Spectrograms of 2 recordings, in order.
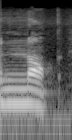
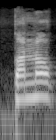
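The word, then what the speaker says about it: knock: एन के पहले के आए तो यहाँ पे भी के साइलेंट होता है, क्योंकि इसको हम पढ़ेंगे नॉक, कनॉक नहीं पढ़ेंगे, ठीक है।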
